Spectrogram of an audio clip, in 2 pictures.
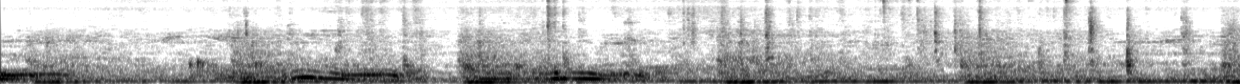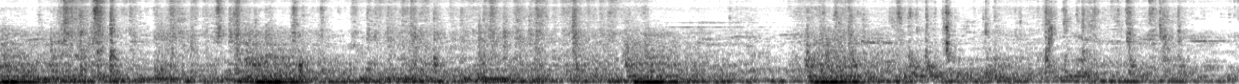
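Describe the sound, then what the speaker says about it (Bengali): Golla pigeons, a breeding pair offered for sale, coo in deep, soft, evenly spaced low calls repeating roughly every second, close by, under a busy background of other birds and faint voices. "এখন যে আরেকটি দেখাচ্ছি এটা হচ্ছে গোল্লা কবুতর"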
